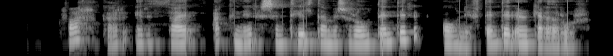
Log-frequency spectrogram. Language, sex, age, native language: Icelandic, female, 40-49, Icelandic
